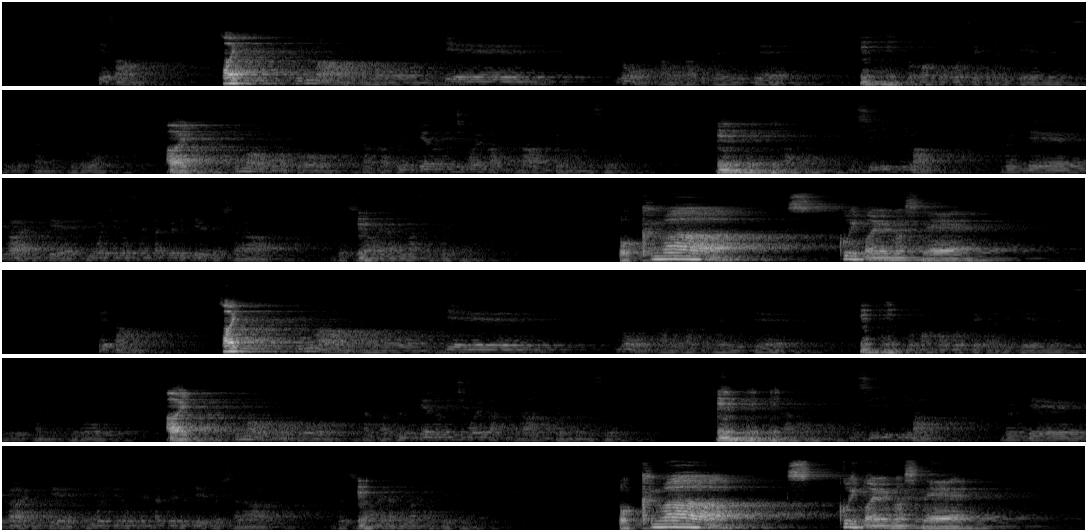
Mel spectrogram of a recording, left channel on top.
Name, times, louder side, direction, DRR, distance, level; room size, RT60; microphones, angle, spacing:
voice 1, 0.9-1.4 2.9-5.3 6.1-7.8 8.1-8.2 8.7-11.9 12.1-17.1 18.0-20.2 20.8-24.4 25.0-26.4, equal, 35° left, -8 dB, 2.0 m, -49 dB
voice 2, 8.6-9.0 12.5-12.7 18.0-18.6 25.2-25.4 27.9-29.0 29.5-29.8 30.1-31.4, right 2 dB, 30° right, 4 dB, 0.6 m, -29 dB
21.5 x 7.7 x 2.4 m, 2.4 s
head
